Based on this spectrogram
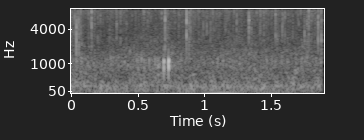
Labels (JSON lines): {"label": "biophony, damselfish", "recorder": "SoundTrap 500"}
